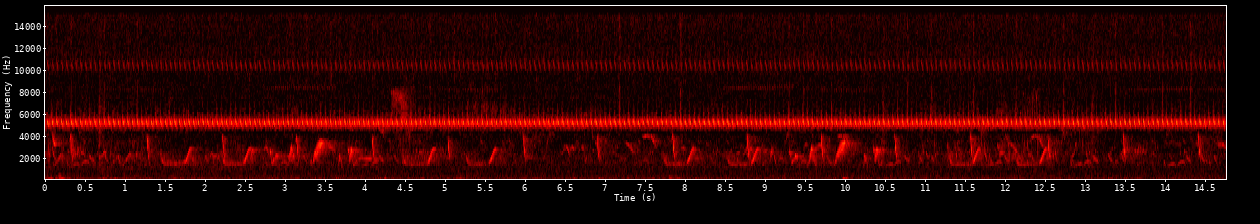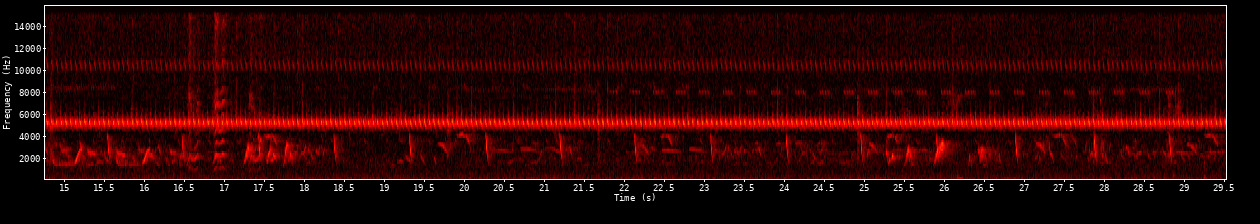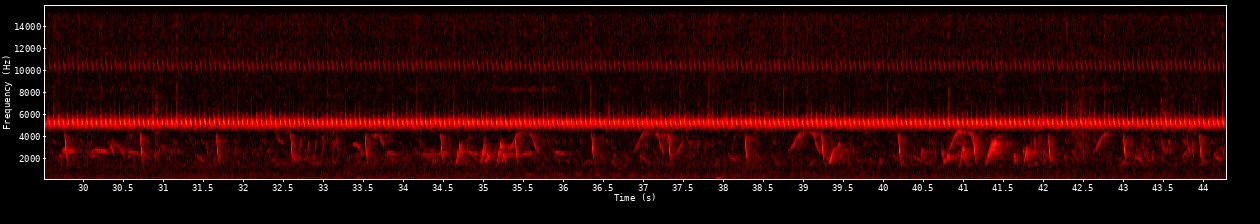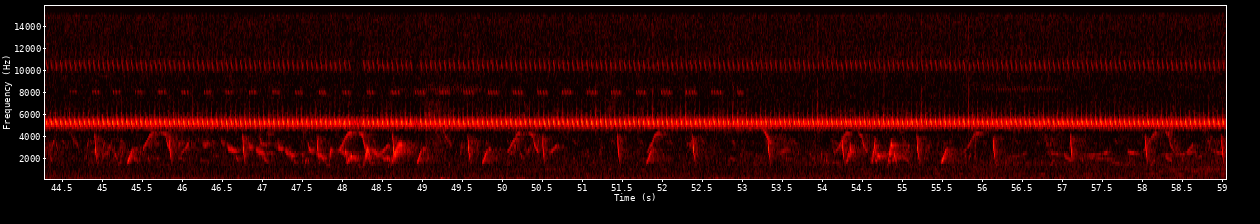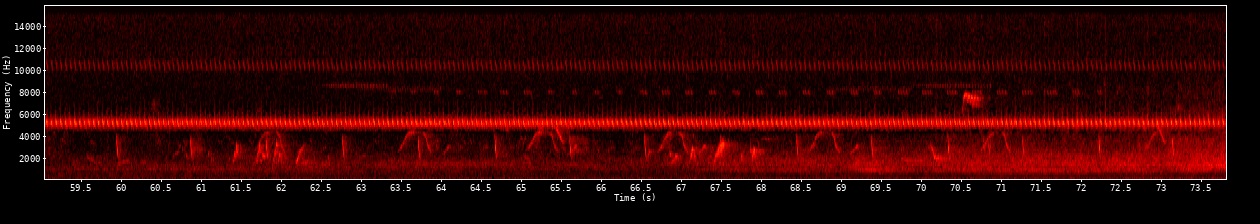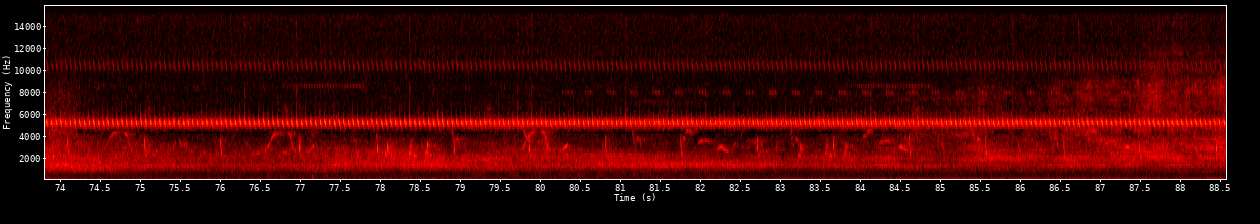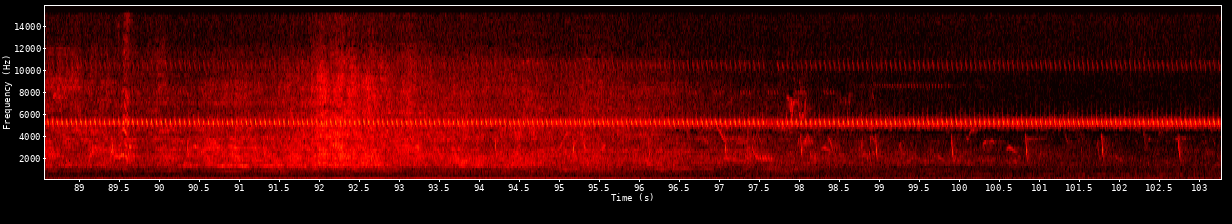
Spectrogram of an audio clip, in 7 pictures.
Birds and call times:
Slate-colored Boubou (Laniarius funebris): 0:01.8
Gray Wren-Warbler (Calamonastes simplex): 0:06.0, 0:31.7, 1:02.8, 1:41.8
White-rumped Shrike (Eurocephalus ruppelli): 0:17.0
Klaas's Cuckoo (Chrysococcyx klaas): 0:35.6, 0:57.5
White Helmetshrike (Prionops plumatus): 0:48.1
Common Bulbul (Pycnonotus barbatus): 1:07.5

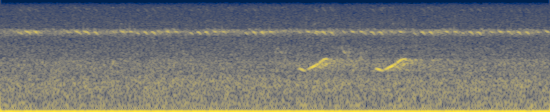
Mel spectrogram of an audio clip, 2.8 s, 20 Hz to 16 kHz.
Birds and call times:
Slate-colored Boubou (Laniarius funebris): 0:01.6

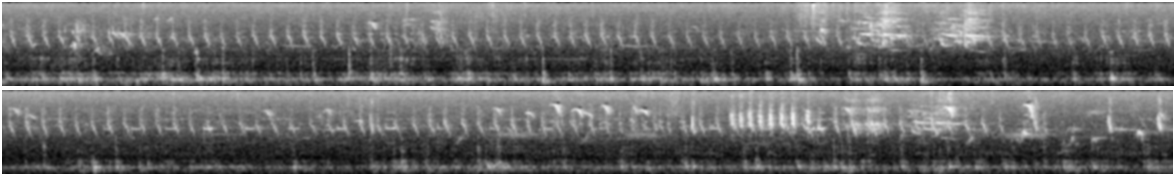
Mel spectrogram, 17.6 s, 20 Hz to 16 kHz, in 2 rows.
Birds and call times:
White-headed Buffalo-Weaver (Dinemellia dinemelli): 0:06.7, 0:15.8
Nubian Woodpecker (Campethera nubica): 0:10.4
Speckled Mousebird (Colius striatus): 0:13.2, 0:16.6
Mariqua Sunbird (Cinnyris mariquensis): 0:14.7

